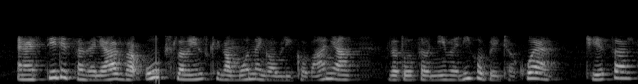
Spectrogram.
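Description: At 1.56 s and across 3.57 to 3.81 s, packet loss with the last packet repeated: lost 30 ms chunks were replayed, so runs buzz near 33 Hz. Spectrograms show copied blocks.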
